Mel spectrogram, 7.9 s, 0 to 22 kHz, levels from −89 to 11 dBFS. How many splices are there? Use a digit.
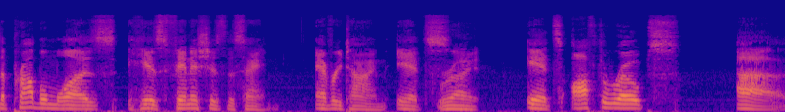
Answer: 0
